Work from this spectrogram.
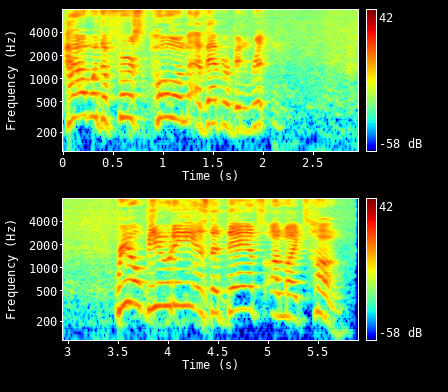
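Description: A young man, a poet, reading his verse aloud live in a loud, theatrical, impassioned delivery. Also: extremely high pitch, animated, normal speed, slight background noise, rough recording. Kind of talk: live poetry reading, declaimed. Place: indoor cafe reading before a small audience.

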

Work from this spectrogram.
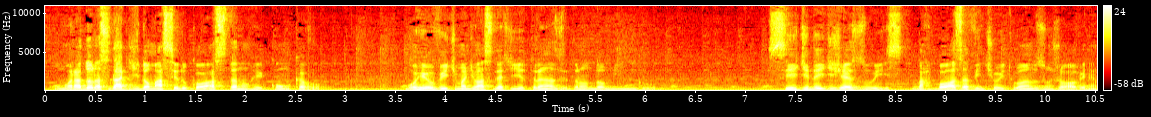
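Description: A man's voice: on the low side, creaky, darkish tone. A man from Brazil, presenting a local news bulletin live on a headset microphone. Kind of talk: reading local news, greeting viewers live.

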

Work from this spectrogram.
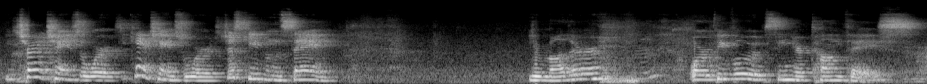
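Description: A woman's voice: medium pitch, sing-song, unhurried, pauses often, darkish tone, slight background noise. Rambling young woman comic in a roomy club. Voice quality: loose, rambling, laughs at own jokes. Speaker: stand-up comic. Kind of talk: open mic stand-up. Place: small club stage with red curtain. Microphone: handheld stage mic, heard through PA. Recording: roomy club PA heard from far off.

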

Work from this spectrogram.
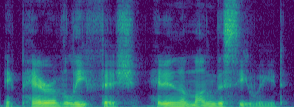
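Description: A man reading a picture book aloud for children in an expressive narrating style. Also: on the low side, moderate pace. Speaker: children's storybook reader.

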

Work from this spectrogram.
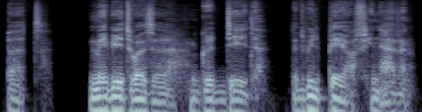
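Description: An actor playing a composed, weary police detective in a video game, with dry, deadpan, measured delivery. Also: male voice, very deep voice, breathy edge, no echo, exaggerated voice. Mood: grave, composed.

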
